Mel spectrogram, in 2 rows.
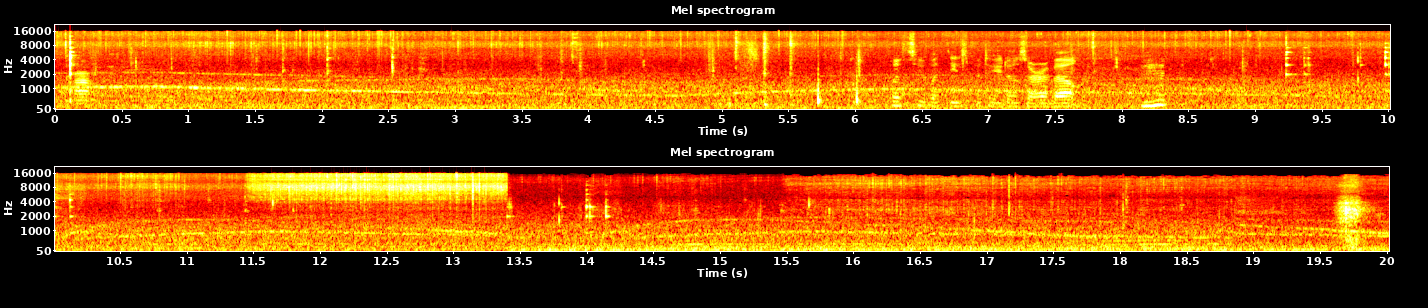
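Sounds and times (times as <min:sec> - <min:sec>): emergency siren wailing: 0:00.0 - 0:20.0
outdoor background noise: 0:00.0 - 0:20.0.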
